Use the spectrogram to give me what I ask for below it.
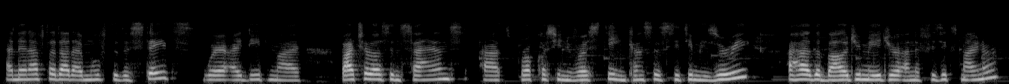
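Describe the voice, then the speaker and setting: A woman's voice: medium pitch, steady tone, brisk, warm tone, no echo. A woman from Cameroon, a scientific advisor, introducing herself fluently on an online panel. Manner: fluent, orderly résumé telling. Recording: dull, muffled sound.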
